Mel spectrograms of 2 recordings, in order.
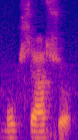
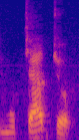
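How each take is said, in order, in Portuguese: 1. A consoante do meio é um som 'sh'. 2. A consoante do meio é um som 'ch'. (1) "é o som fricativo do C H" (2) "No lugar de dizer"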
